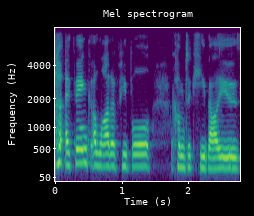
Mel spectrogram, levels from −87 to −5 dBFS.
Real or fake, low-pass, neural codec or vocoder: fake; 7.2 kHz; vocoder, 44.1 kHz, 128 mel bands every 512 samples, BigVGAN v2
